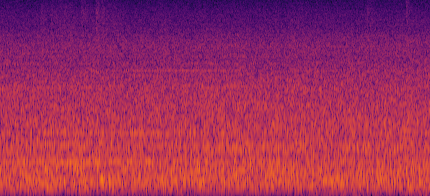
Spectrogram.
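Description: Steady rush of ventilation and air-handling noise in the ATLAS detector cavern: an even hiss with a faint steady hum in it.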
